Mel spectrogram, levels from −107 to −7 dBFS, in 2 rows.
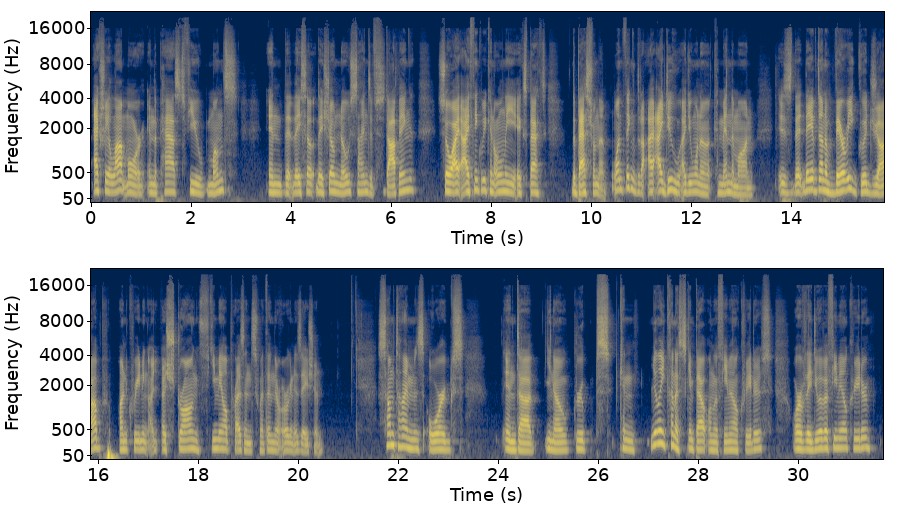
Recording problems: none

